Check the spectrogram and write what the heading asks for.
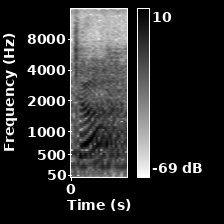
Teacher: च वर्ण का जब उच्चारण करते हैं तो च हमारी तालु से स्पर्श करके निकलती है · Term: तालव्य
